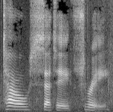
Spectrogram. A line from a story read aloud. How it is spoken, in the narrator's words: McCoy replied slowly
